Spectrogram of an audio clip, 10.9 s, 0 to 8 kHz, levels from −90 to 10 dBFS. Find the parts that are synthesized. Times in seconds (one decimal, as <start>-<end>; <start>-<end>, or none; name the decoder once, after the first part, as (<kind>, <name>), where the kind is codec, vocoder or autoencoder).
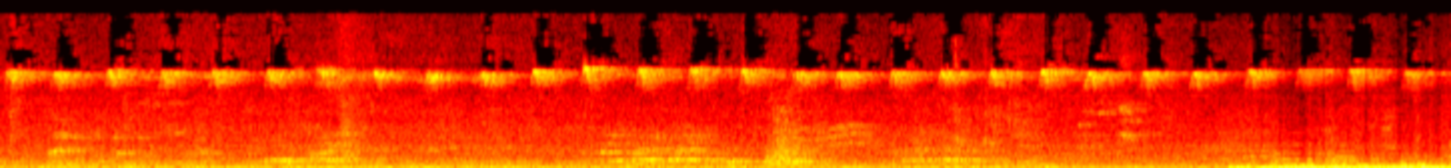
2.2-3.6 (codec, DAC)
